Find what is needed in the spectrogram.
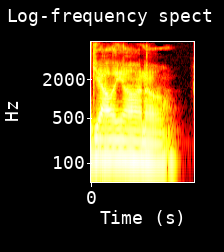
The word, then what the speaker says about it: Gagliano: The other one would be Mike and Ann Galliano, and it's spelled like Gagliano.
